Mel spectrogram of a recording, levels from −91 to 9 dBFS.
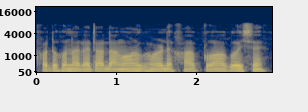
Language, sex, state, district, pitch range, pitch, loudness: Assamese, male, Assam, Sonitpur, 105-110 Hz, 110 Hz, -16 LUFS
